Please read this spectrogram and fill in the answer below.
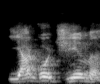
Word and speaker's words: Jagodina: que é na cidade de iagodina se escreve jagodina né Eh no interior da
